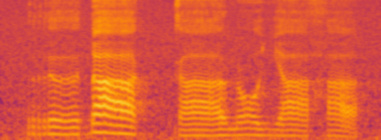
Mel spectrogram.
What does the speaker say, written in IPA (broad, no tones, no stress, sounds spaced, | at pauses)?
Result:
r əː ɗ aː kː aː ɳ ɔ ʎ aː h a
